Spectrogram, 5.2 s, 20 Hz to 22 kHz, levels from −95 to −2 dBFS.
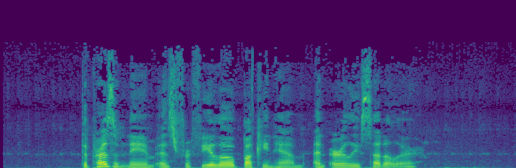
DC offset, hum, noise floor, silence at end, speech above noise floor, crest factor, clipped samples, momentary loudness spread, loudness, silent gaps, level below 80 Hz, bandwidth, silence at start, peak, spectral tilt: under 0.1%; none; -56 dBFS; 0.4 s; 34 dB; 20 dB; under 0.1%; 10 LU; -23 LUFS; none; -44 dBFS; 16.5 kHz; 0.8 s; -4 dBFS; -3.5 dB/octave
